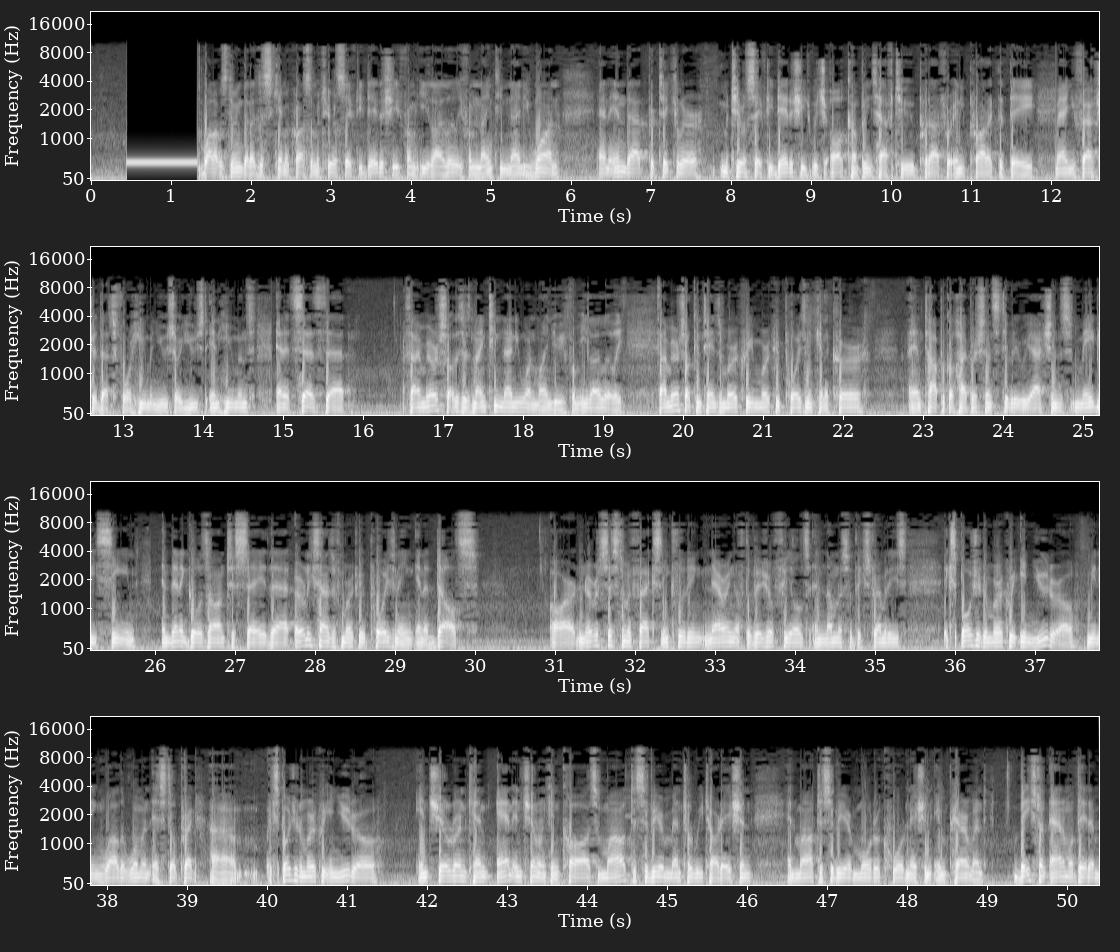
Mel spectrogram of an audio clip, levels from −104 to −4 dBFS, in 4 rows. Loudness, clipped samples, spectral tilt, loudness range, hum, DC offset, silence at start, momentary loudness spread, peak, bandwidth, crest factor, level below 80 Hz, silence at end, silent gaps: -15 LUFS; under 0.1%; -6.5 dB/octave; 2 LU; none; under 0.1%; 0 s; 7 LU; -2 dBFS; 10.5 kHz; 12 dB; -32 dBFS; 0 s; none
